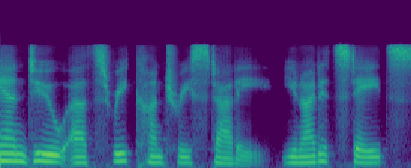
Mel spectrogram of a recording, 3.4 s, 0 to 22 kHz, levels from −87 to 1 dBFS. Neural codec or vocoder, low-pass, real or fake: codec, 16 kHz, 0.2 kbps, FocalCodec; 7.2 kHz; fake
